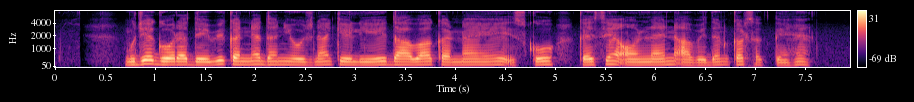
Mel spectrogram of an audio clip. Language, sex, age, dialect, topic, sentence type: Hindi, male, 25-30, Garhwali, banking, question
